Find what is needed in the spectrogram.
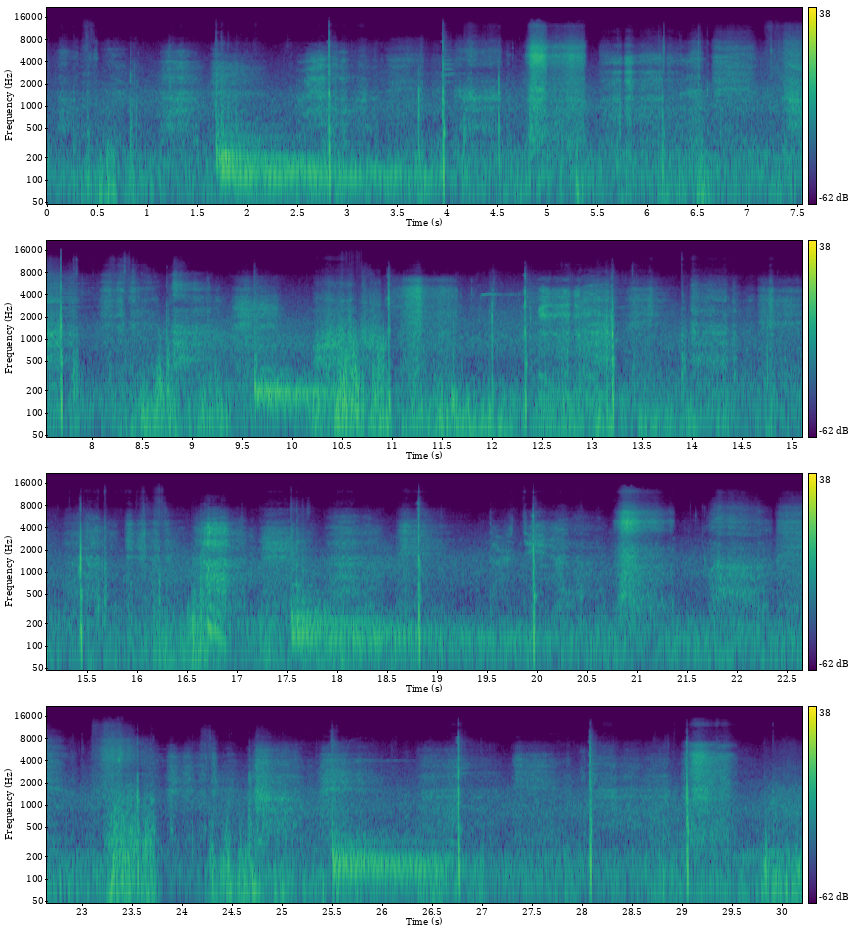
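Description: A basketball bouncing and thudding on an outdoor hard court, in a long run of sharp knocks, with footsteps. About every eight seconds a low hum comes in for a second or two.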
